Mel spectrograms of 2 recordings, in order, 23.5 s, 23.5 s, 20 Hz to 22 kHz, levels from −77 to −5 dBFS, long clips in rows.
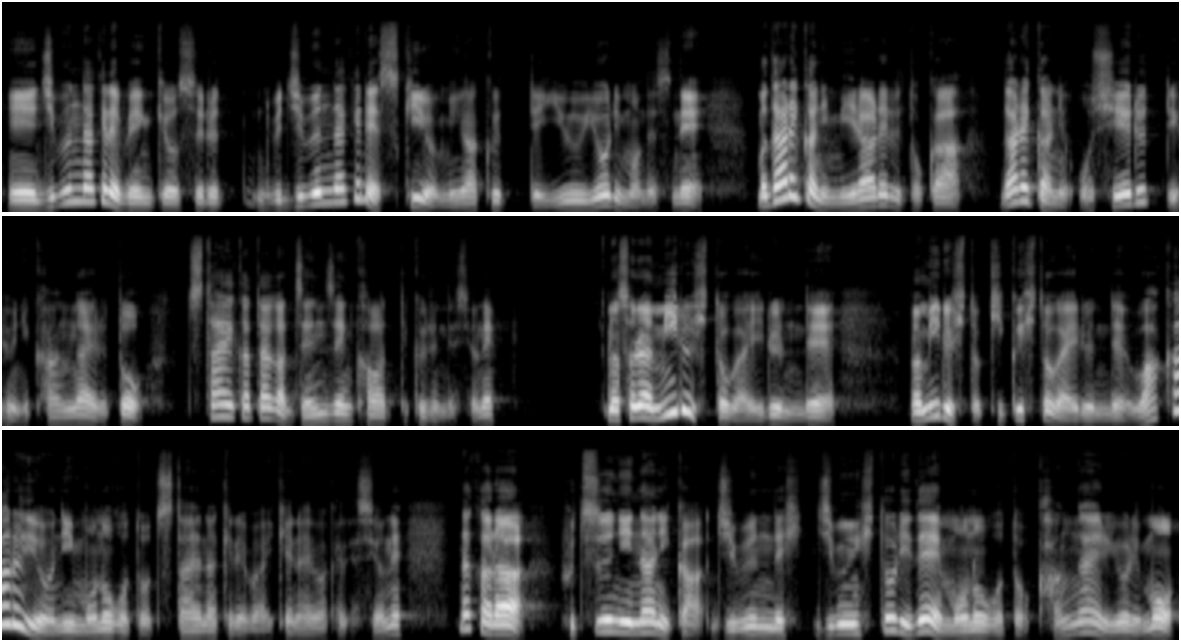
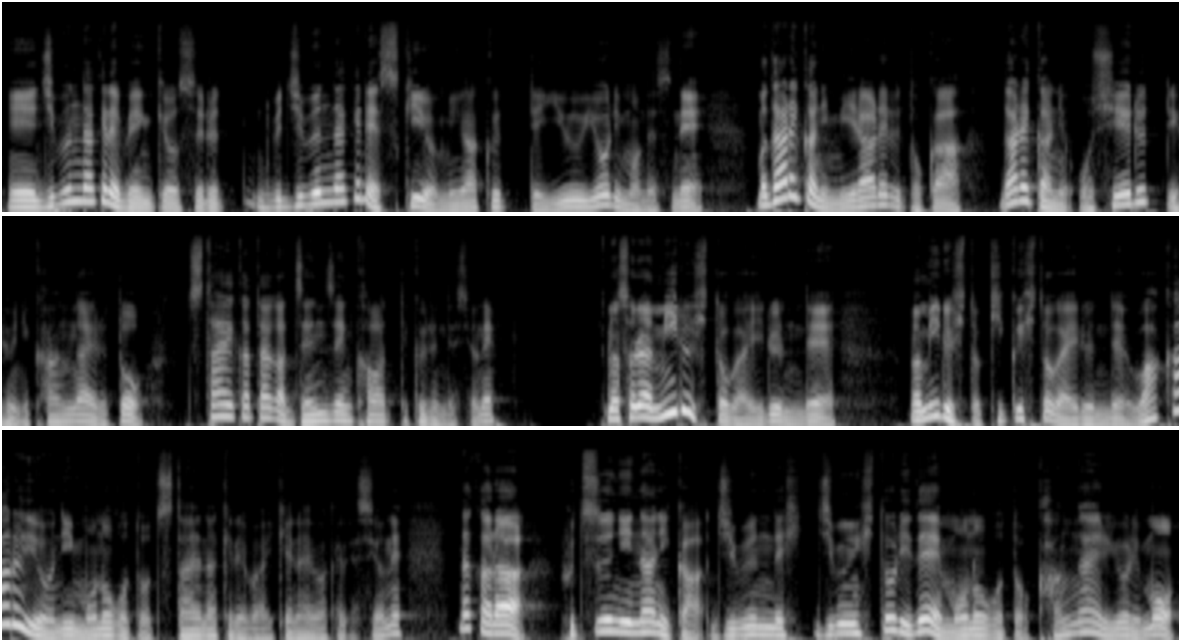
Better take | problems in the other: second | thin; somewhat; fading below 350 Hz

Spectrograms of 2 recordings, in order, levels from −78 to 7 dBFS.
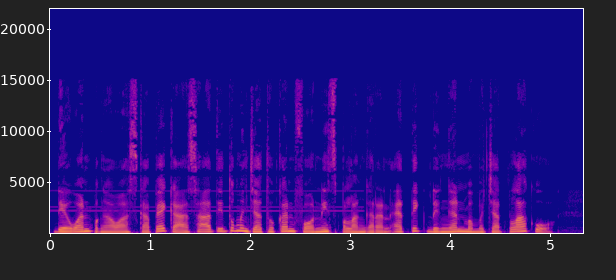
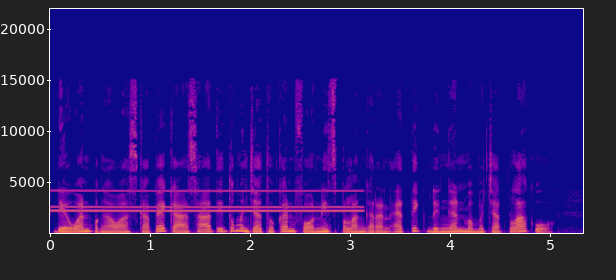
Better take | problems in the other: first | high-pitched whine; loud; until 3 s; 2 kHz, 7 dB below the speech; faint in the first

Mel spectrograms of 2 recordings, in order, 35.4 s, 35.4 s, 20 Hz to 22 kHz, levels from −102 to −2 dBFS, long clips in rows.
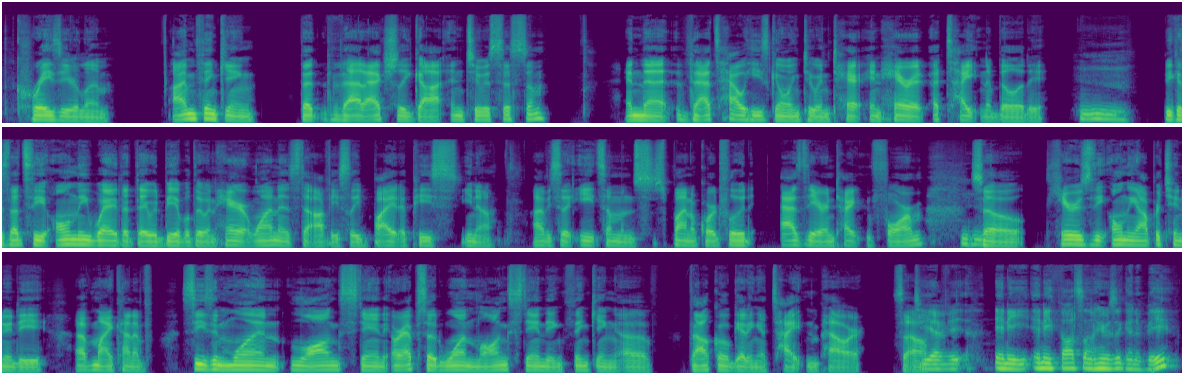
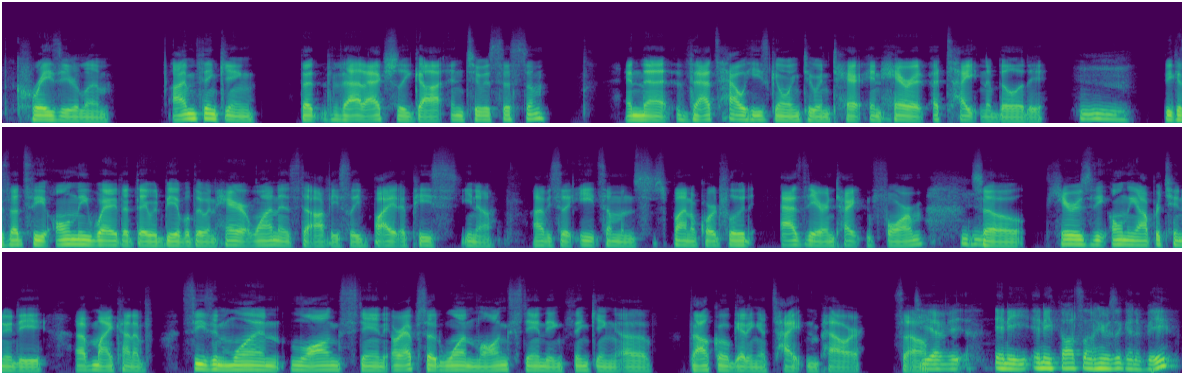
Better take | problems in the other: first | muffled; very; fading above 3 kHz

